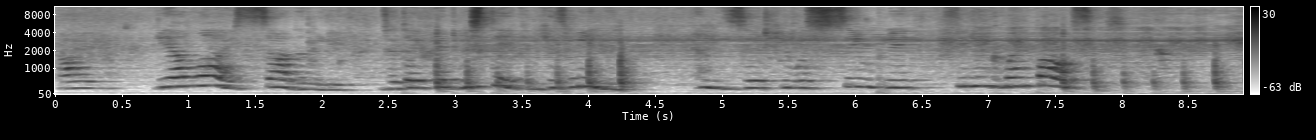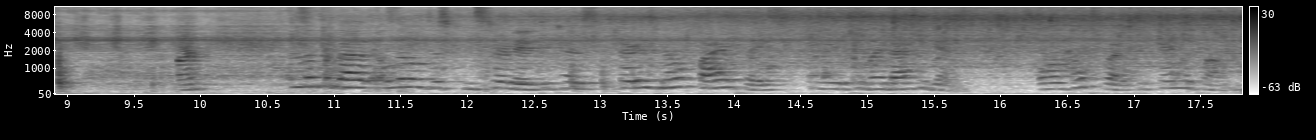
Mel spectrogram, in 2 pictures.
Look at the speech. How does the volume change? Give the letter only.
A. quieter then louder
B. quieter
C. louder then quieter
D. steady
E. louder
B.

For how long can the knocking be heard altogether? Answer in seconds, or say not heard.
4 s.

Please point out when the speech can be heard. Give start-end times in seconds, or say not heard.
0.0-8.0, 9.8-17.7.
